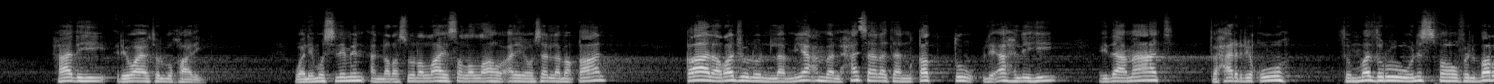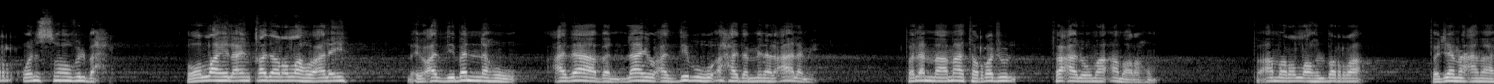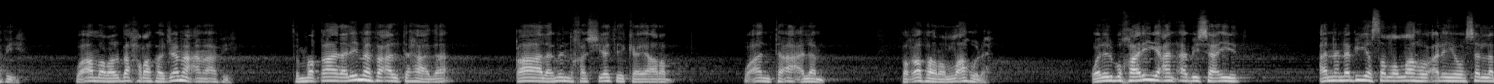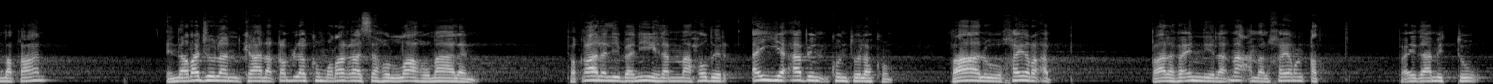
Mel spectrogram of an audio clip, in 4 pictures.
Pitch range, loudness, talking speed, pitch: 145-175 Hz, -17 LUFS, 110 wpm, 160 Hz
